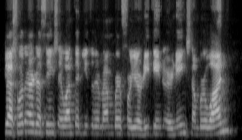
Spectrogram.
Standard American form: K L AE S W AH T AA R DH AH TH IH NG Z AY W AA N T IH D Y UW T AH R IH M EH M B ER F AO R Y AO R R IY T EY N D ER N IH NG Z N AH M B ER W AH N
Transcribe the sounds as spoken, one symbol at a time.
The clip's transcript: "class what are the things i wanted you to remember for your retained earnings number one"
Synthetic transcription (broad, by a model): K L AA S W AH T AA R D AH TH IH NG S AY W AA N T IH D Y UW T AH R IH M EH M B ER F AO R Y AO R R IY T EY N D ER N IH NG S N AH M B ER W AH N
